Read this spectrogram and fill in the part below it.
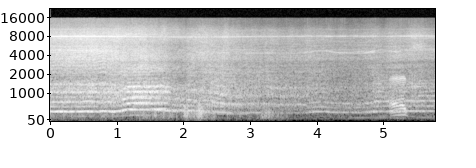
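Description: A twin tricopter drone with a heavy frame on a 3S battery flies nearby, its motors giving a steady buzzing whine that swells and dips as the throttle changes, with a person talking underneath.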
